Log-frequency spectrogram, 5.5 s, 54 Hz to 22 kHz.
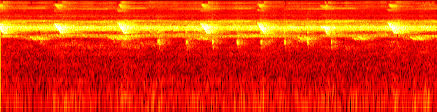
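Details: Birds on a countryside morning; a high clear note repeated about every 0.8 seconds with a softer lower chirp after each, over a steady high insect-like buzzing hum.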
